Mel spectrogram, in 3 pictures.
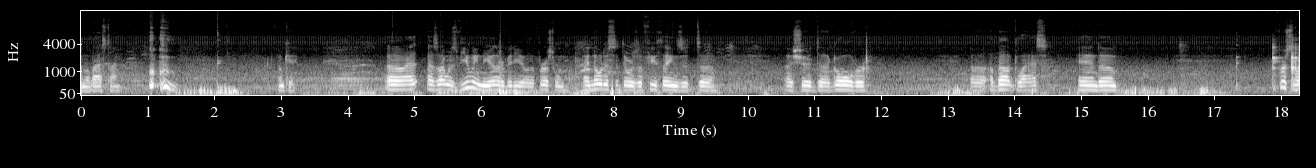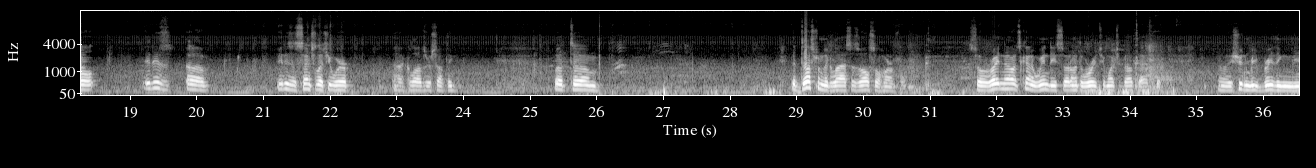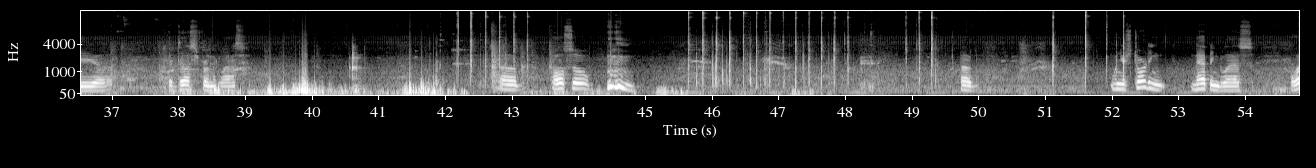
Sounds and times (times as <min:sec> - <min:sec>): Speech: 0:00.0 - 0:00.6, 0:02.9 - 0:03.2, 0:04.6 - 0:09.6, 0:10.6 - 0:11.8, 0:19.2 - 0:20.2, 0:21.2 - 0:22.3, 0:22.9 - 0:23.9, 0:28.9 - 0:30.8, 0:31.6 - 0:34.5, 0:35.3 - 0:37.1, 0:37.8 - 0:39.1, 0:42.8 - 0:44.9, 0:49.7 - 0:50.0, 0:52.0 - 0:54.1.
